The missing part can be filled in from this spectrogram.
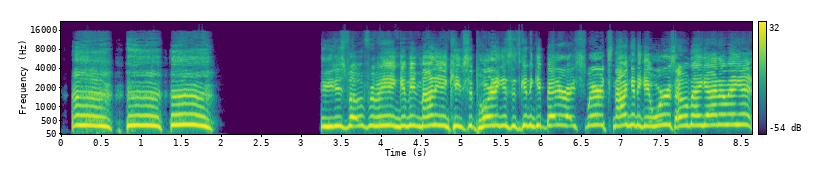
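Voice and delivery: desperate, halting, begging voice. Mocking the speaker in the clip just played: imitating a desperate voice. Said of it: "you hear the desperation in this fucking coward's voice?".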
